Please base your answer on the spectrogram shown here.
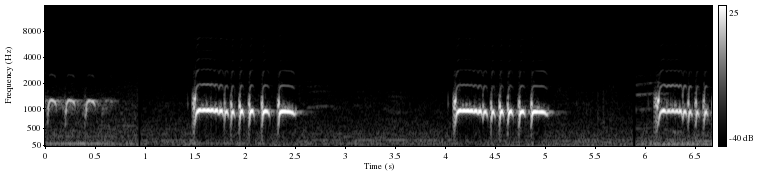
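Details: Black cemani zebra dove performing its song: three loud phrases of rapid, rolling, resonant coo pulses, each about a second long, separated by quiet gaps, after a short higher opening run.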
